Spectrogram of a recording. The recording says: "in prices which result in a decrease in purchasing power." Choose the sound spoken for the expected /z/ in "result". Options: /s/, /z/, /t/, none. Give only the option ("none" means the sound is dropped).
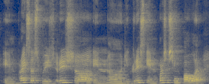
/s/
